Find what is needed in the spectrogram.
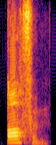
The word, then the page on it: often: Indian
